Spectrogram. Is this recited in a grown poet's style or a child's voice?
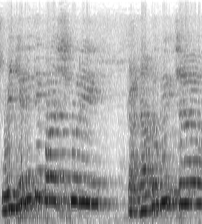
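child's voice. It is recited in a small child's voice. A small child is reciting the poem. "ছোট্ট বাচ্চাকে দেওয়া হয় তাহলে তার আবৃত্তির স্বরটা এমন হবে"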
